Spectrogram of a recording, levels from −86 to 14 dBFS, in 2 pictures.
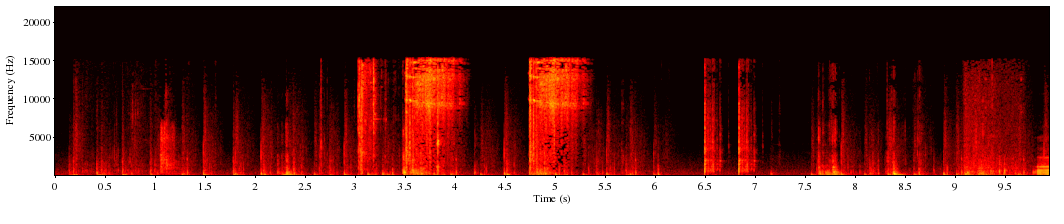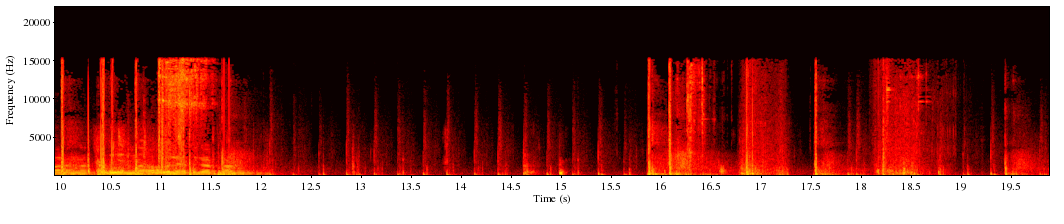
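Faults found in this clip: Integer overflow: violent cracks at 3.50–3.82, 4.74–4.99, 10.00–11.68, 15.87–16.09, 16.85–16.91 and 17.54 s. A fixed-point gain stage driven about 2–5 dB over full scale wraps peaks to the opposite sign. On the waveform, peaks flip full-range. On the spectrogram, broadband vertical streaks appear.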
